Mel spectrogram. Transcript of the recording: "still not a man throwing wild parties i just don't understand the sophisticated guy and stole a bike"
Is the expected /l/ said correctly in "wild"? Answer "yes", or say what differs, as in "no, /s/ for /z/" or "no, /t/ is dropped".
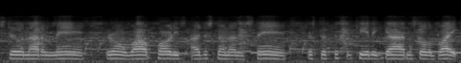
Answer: yes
